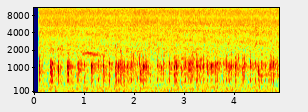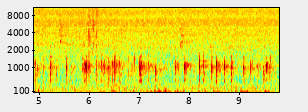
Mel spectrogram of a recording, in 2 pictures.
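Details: Frogs along a walking trail through vegetated forest: dense, rapid chorus of short clicking and croaking notes, steadily repeated and overlapping, with faint rustling underneath.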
